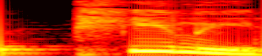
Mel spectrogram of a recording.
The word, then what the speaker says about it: pili: devote an episode to the peely nut and that's spelled p i l i and you know isn't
